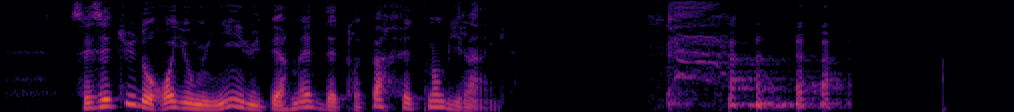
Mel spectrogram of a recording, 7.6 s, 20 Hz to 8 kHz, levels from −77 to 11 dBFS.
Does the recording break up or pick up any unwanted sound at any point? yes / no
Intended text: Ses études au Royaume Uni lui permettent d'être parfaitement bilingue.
yes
